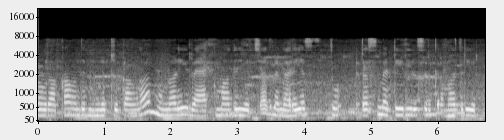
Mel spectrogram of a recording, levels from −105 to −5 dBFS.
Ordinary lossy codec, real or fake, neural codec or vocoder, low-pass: none; fake; autoencoder, 48 kHz, 128 numbers a frame, DAC-VAE, trained on Japanese speech; 7.2 kHz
